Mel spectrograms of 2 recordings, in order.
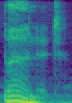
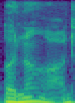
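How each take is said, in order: First: The name is said in a non-American way. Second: The name is said in an American way.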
